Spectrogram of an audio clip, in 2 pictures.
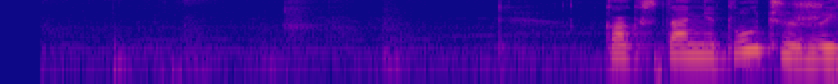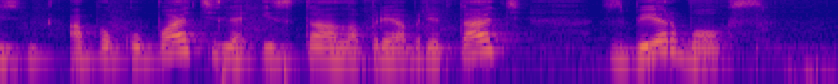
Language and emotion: Russian, neutral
